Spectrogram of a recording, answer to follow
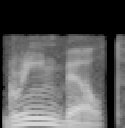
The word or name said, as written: greenbelt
